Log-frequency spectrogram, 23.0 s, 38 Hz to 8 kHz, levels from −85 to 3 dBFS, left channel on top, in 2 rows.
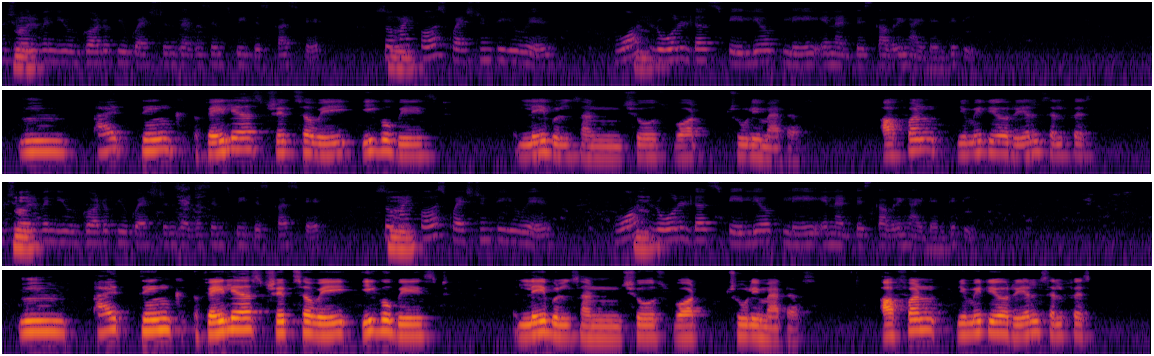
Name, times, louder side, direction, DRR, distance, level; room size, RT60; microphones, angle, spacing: voice 1, 0.0-3.2 3.7-5.5 6.1-9.8, right 1 dB, 10° right, 0.4 m, -51 dB
voice 2, 11.7-12.2 12.4-15.8 16.6-18.5 18.9-19.5 20.3-22.4, right 8 dB, 75° right, 0.3 m, -30 dB
4.3 x 4.3 x 2.6 m
head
